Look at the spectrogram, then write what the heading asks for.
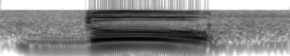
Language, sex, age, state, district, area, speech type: Urdu, male, 30-45, Delhi, Central Delhi, urban, read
